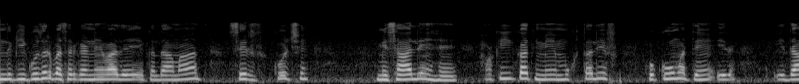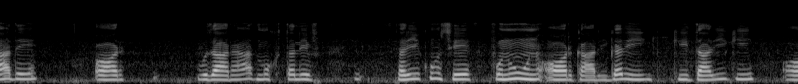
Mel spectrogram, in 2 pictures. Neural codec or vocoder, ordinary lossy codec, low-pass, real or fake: none; none; 7.2 kHz; real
